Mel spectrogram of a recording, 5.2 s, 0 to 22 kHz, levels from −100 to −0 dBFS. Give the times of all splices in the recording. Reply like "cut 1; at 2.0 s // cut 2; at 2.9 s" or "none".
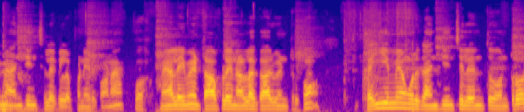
none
